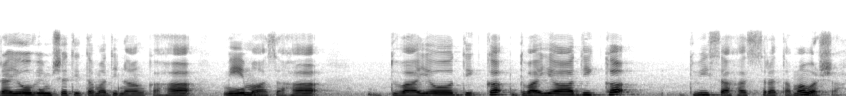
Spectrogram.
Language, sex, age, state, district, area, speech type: Sanskrit, female, 45-60, Karnataka, Mandya, urban, spontaneous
